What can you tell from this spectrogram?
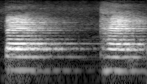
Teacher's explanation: त वर्ग त बिना जिह्वा को दांतों से टच किए आप त वाली पूरी लाइन नहीं बोल सकते। त थ जिह्वा को दांतों से टच करना पड़ेगा, दंत को टच करेगी, छुएगी, ऐसे तो नहीं बोला जा सकता।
